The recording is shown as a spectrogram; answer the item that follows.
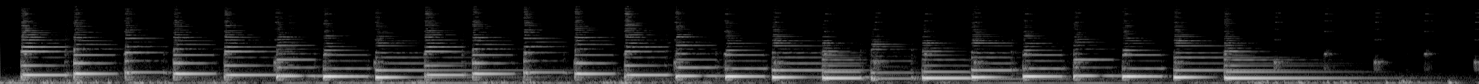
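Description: Ukulele playing a single-note scale exercise in steady eighth notes at 60 bpm, about two plucked notes a second, running from an A Mixolydian line into D major and settling down to a low final note that is held and rings out near the end. A metronome ticks faintly on every eighth note underneath.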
